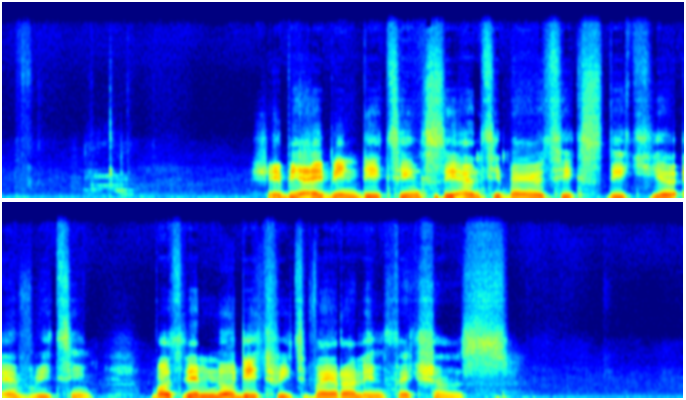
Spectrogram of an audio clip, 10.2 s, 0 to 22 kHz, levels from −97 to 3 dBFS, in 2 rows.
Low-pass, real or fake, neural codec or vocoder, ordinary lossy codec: 19.8 kHz; fake; codec, 44.1 kHz, 7.8 kbps, DAC; none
